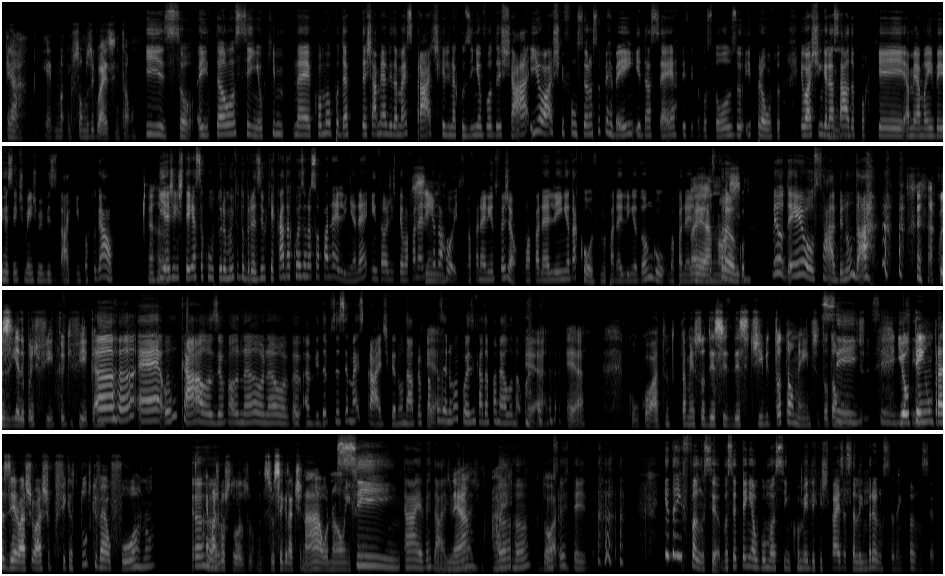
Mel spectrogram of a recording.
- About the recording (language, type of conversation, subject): Portuguese, unstructured, Qual comida faz você se sentir mais confortável?
- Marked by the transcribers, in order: tapping; giggle; chuckle; other background noise; chuckle; chuckle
